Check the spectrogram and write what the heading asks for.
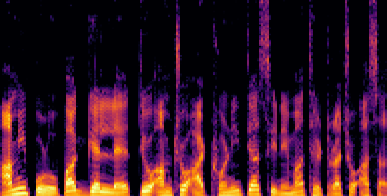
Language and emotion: Goan Konkani, neutral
